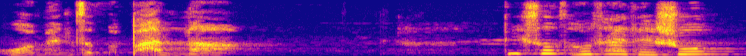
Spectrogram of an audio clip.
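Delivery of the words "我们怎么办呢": hushed whisper to his wife; whispering worriedly to his wife. A narrator's reading. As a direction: breathe the question so the fox can't hear. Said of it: "小声地问太太".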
